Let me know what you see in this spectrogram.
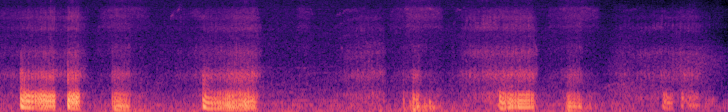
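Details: Sleeping rescue cat snoring on an arm pillow under a blanket: repeated short, rumbling snore bursts, some in quick pairs.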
